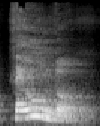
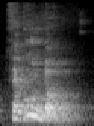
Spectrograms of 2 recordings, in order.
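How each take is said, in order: First: Segundo slowly with no g: "seundo"; Mapuche-style pronunciation. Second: Said in the usual way. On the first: Shown as a demonstration. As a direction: say "segundo" as se-UN-do, drawn out. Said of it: "decimos segundo". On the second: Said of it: "Tampoco decimos segundo".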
